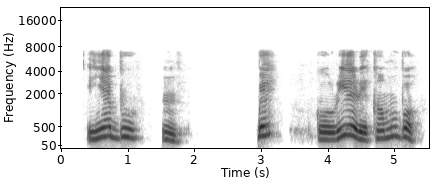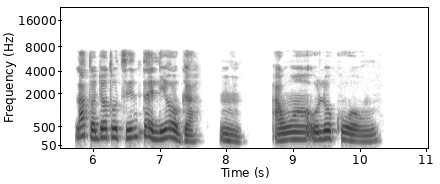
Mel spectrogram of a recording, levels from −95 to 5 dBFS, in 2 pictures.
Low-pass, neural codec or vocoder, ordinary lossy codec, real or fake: 7.2 kHz; none; none; real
